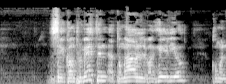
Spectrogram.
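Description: An elderly man speaks calmly and slowly through a microphone.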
